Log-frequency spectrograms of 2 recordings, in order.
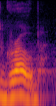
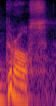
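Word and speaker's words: groß: I'd never seen before it's G ro and then it's thing that looks like a capital cursive B and so I thought that word was Grob that's what it looked like Grob I didn't know that thing is called an ed set or a Schaaf SS and it sounds like two S's so it's actually gross so the most expensive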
